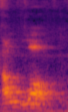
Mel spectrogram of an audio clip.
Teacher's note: suara ini di ujung lidah seperti kiri kanannya ya, mengalir dari kiri kanan, bukan lurus ke depan. Jadi nggak mungkin kalau lurus ke depan karena tertahan juga dengan lidah ini sudah menempel di makhrajnya, di tempat keluarnya yaitu di gusi.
